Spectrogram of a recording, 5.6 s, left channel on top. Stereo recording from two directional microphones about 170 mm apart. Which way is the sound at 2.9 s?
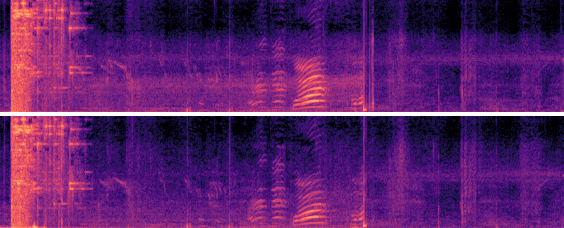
25° left (ahead or behind).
